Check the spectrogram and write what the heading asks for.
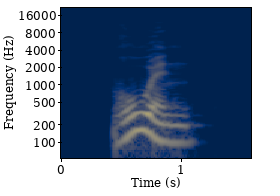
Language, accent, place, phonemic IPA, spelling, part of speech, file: German, Germany, Berlin, /ˈʁuːən/, ruhen, verb, De-ruhen.ogg
- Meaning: 1. to rest; to sleep 2. to be buried, to lie 3. to be positioned; to rest 4. to stall; to be suspended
